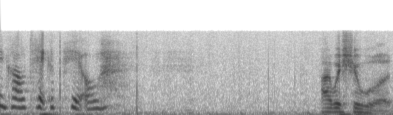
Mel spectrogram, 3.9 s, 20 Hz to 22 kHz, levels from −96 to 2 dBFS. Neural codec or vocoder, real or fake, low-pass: none; real; 7.2 kHz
